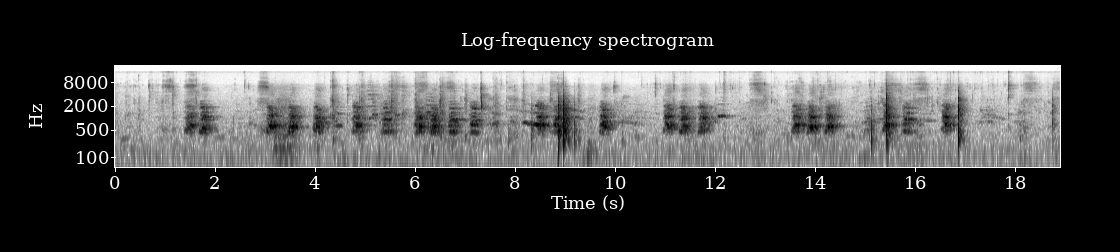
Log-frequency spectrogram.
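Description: A dog barking repeatedly in short runs of a few barks each, with pauses of a second or two between runs.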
